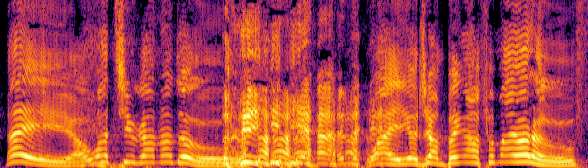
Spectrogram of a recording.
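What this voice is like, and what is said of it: Put-on Italian accent. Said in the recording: “a very Italian accent”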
